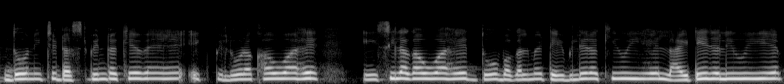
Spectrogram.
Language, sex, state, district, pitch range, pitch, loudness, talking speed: Hindi, female, Rajasthan, Jaipur, 230-265 Hz, 255 Hz, -14 LUFS, 200 wpm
